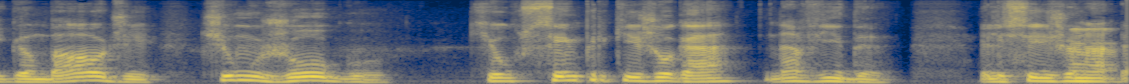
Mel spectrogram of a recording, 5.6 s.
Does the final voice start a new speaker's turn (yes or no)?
no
